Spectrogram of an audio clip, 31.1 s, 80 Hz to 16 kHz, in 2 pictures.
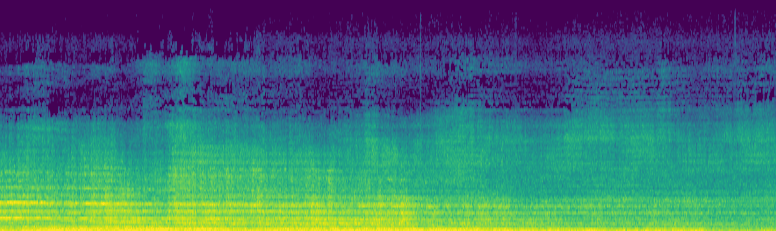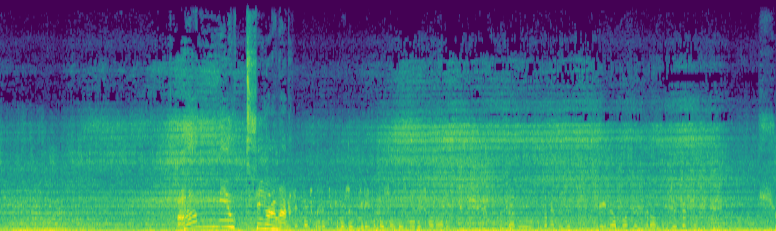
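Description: Airbus A321neo jet engines at takeoff power as the airliner runs down the runway and climbs away: a loud roar with whining tones that fall in pitch as it passes, the roar dropping off about twelve seconds in and going on more softly as it climbs.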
